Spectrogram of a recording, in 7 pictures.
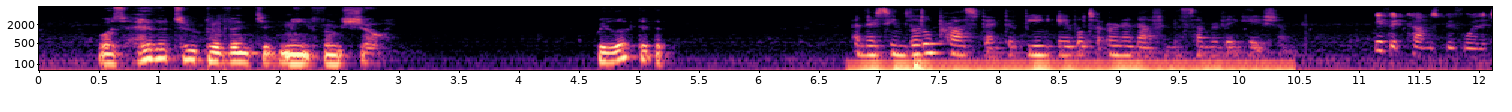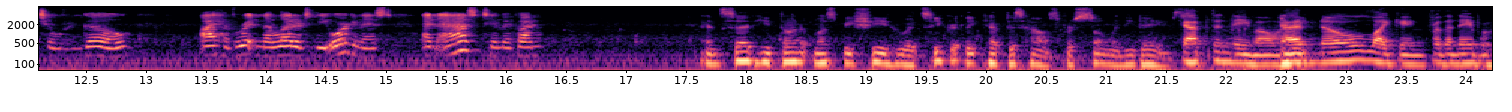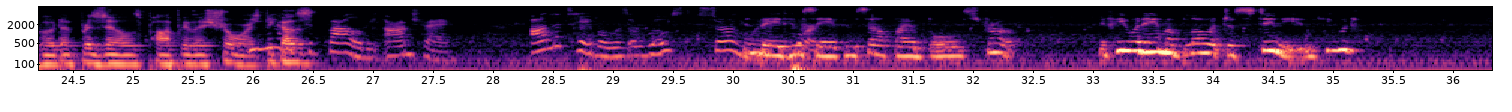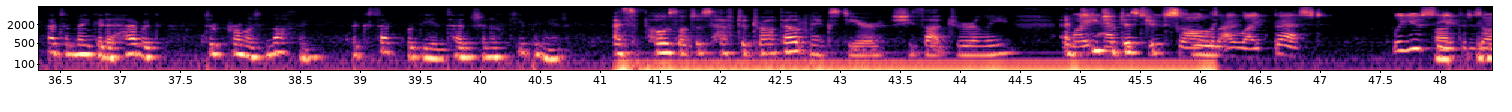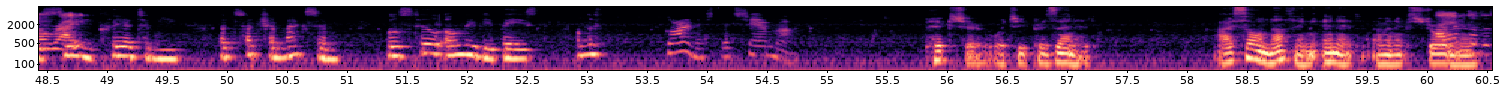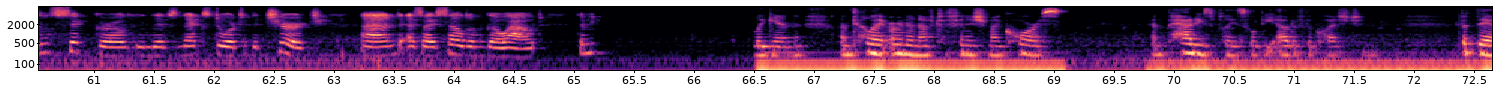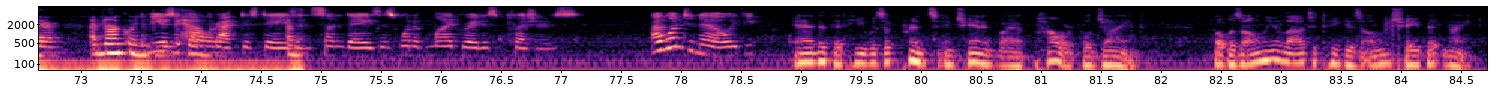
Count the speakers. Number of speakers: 8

